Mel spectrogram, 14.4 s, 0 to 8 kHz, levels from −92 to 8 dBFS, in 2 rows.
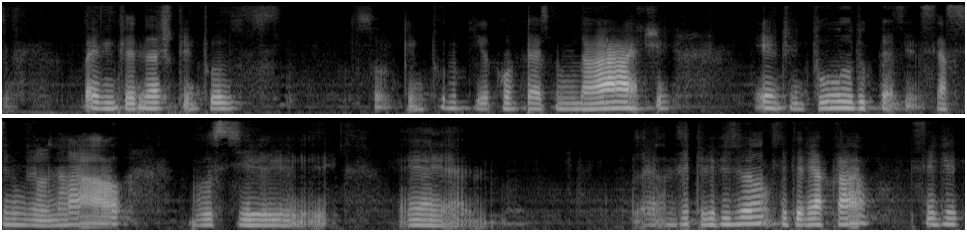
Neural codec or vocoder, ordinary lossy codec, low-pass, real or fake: codec, 16 kHz in and 24 kHz out, 0.6 kbps, FireRedTTS-2 codec; none; 7.2 kHz; fake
